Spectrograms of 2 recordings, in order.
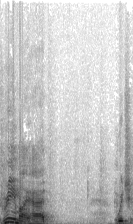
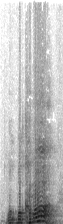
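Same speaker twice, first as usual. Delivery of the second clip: higher, louder exasperated prodding; acted impatience; 7 semitones higher, 7 dB louder than usual. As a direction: hurry them along, playing at losing patience. Acts genie losing patience with dreamer.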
